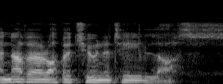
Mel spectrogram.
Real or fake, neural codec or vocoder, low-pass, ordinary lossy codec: fake; codec, 16 kHz, 16 kbps, FreqCodec, larger model; 7.2 kHz; AAC, 32 kbps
